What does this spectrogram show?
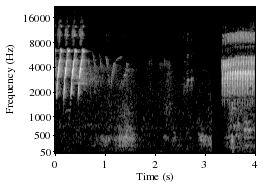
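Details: Canary singing in lively 'gacor' style, used as a model for young canaries and ones that stopped singing: a short burst of rapid sweeping notes, a near-silent pause with faint chatter, then a dense buzzy trill.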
